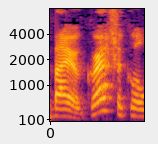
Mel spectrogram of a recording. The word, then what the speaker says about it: biographical: be green biography but in biographical which is the adjective it changes to become the a the stressed and now the a is no longer a schwa but it is black biographical abnormal is orange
